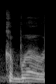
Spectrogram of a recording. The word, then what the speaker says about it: Cabrera: Mr Cabrera and and is that Caba ra or I want to make sure I'm pronouncing your name correctly Cabrera is Cabrera okay um could you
